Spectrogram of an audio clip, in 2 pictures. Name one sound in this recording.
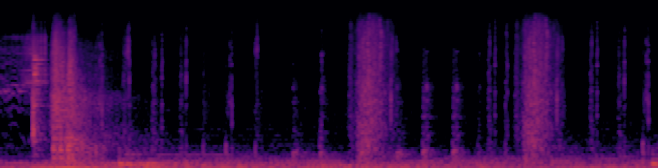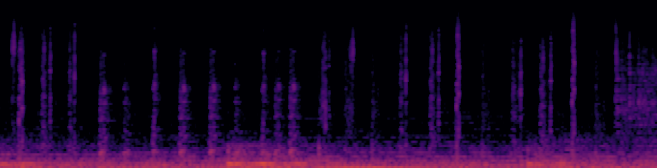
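Footsteps clatter on a stone floor.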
